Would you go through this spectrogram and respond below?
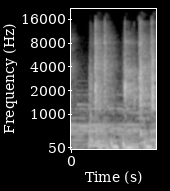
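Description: A few quick keystrokes on a computer keyboard followed by a firmer press of the enter key, close and crisp with no talking.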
